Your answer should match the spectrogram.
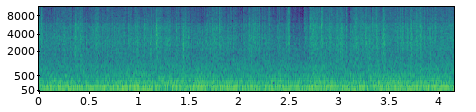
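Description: Rain on a car's windscreen and roof, heard from inside the car as it drives on a wet road, over a steady low rumble of the car.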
